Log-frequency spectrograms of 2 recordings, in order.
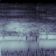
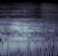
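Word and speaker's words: حرف: Ada yang namakan harpun, harf. Bacanya harf.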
